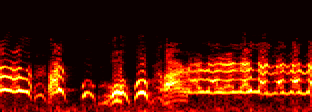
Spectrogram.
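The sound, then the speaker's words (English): A human voice imitates a small dog snarling and barking: a few quick, yappy barks burst out, then a sustained, steady, growling snarl. Loud and tonal throughout. “the dog started to snarl and bark, and he went right after that girl”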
